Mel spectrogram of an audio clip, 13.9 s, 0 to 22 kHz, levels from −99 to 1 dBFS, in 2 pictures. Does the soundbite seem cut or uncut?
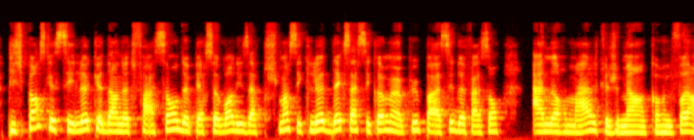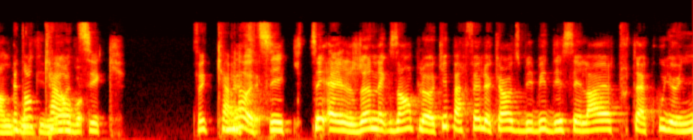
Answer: uncut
